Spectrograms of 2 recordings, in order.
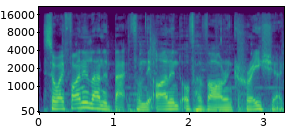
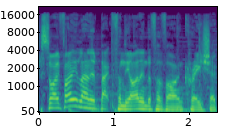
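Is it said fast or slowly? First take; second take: slowly; fast. First: It is said at a slower pace. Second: It is said at a fast pace.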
